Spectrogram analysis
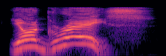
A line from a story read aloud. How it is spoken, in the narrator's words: Dunk said again more loudly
